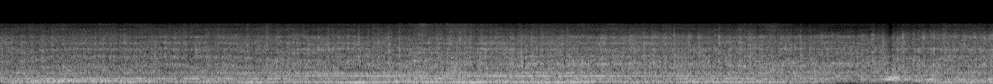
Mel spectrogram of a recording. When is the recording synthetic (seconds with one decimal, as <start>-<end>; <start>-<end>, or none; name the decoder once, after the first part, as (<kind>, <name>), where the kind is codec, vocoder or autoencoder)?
0.0-9.9 (codec, DAC)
